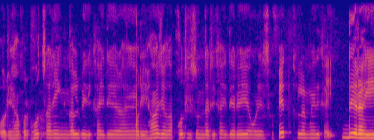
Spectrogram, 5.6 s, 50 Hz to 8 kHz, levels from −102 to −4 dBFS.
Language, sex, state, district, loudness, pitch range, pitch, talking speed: Hindi, male, Bihar, Madhepura, -42 LUFS, 195-210 Hz, 200 Hz, 320 wpm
